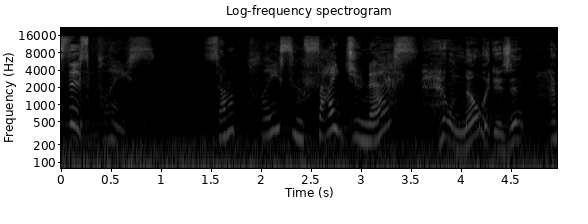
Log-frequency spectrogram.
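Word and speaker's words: Junes: place some place inside jeunesse hell no it isn't i mean oh no they actually pronounce it jeunesse okay here i thought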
